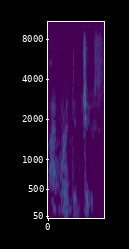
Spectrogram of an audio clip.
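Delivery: barely voiced, hushed, quiet whisper. Retelling how a child first asked for juice: quiet. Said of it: "it went from just a quiet".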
